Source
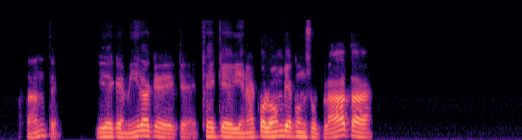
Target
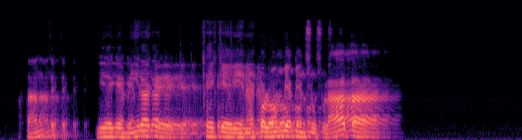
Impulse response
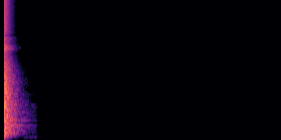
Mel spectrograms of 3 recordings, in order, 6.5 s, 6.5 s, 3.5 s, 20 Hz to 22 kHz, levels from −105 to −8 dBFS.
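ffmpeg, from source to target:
-af "aecho=1:1:136|272|408:0.501|0.115|0.0265,volume=0.668"

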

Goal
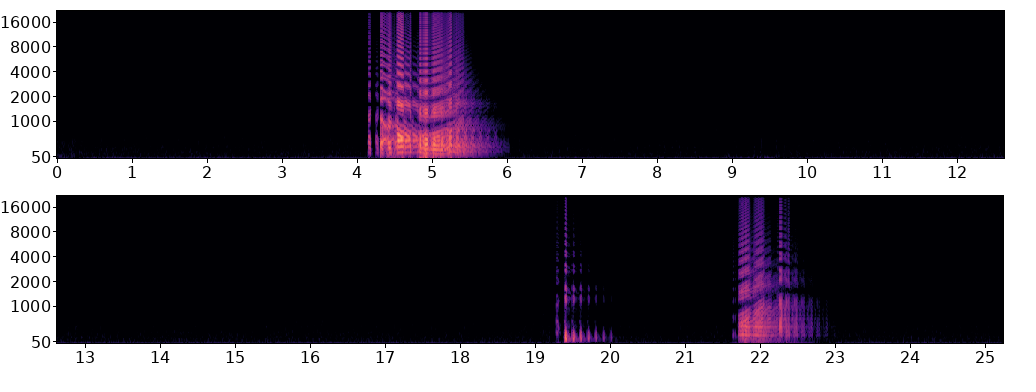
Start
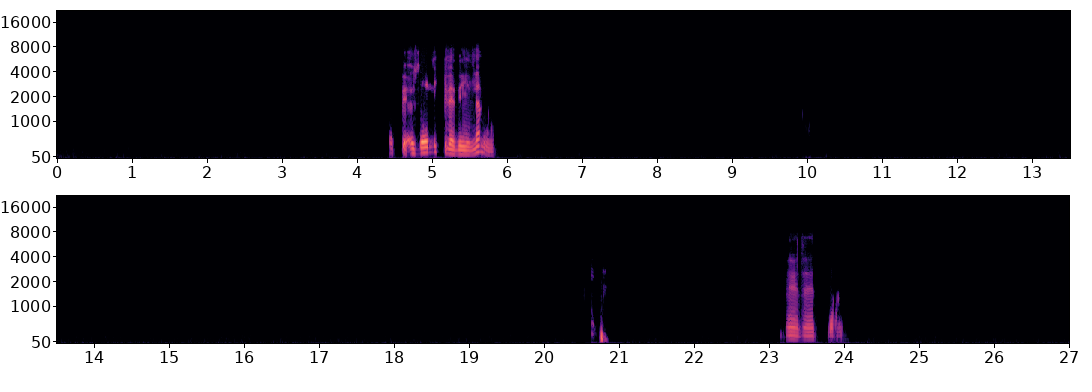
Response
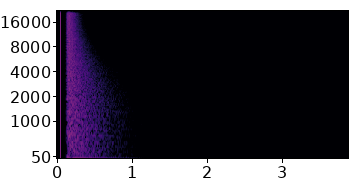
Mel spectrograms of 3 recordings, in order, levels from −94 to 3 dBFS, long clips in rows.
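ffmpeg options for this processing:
-filter_complex "[0:a]acrusher=samples=41:mix=1:aa=0.000001:lfo=1:lforange=24.6:lforate=0.62,asetrate=47187,aresample=44100,asplit=2[s0][s1];[s1]adelay=101,lowpass=f=2000:p=1,volume=0.422,asplit=2[s2][s3];[s3]adelay=101,lowpass=f=2000:p=1,volume=0.5,asplit=2[s4][s5];[s5]adelay=101,lowpass=f=2000:p=1,volume=0.5,asplit=2[s6][s7];[s7]adelay=101,lowpass=f=2000:p=1,volume=0.5,asplit=2[s8][s9];[s9]adelay=101,lowpass=f=2000:p=1,volume=0.5,asplit=2[s10][s11];[s11]adelay=101,lowpass=f=2000:p=1,volume=0.5[s12];[s0][s2][s4][s6][s8][s10][s12]amix=inputs=7:normalize=0,volume=1.19"

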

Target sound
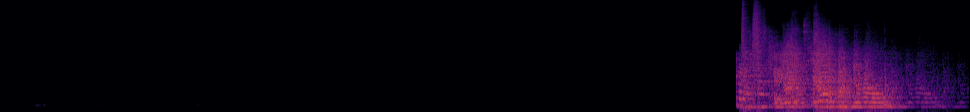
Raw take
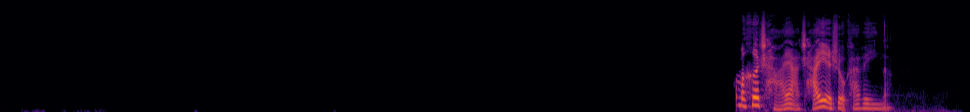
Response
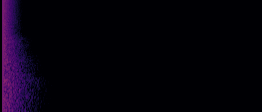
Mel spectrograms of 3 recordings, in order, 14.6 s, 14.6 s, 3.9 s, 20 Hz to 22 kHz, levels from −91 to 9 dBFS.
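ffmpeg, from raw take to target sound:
-filter_complex "[0:a]lowpass=2900,lowshelf=f=300:g=6.5,acompressor=threshold=0.0355:ratio=2.5,aeval=exprs='0.126*(cos(1*acos(clip(val(0)/0.126,-1,1)))-cos(1*PI/2))+0.0355*(cos(6*acos(clip(val(0)/0.126,-1,1)))-cos(6*PI/2))+0.02*(cos(7*acos(clip(val(0)/0.126,-1,1)))-cos(7*PI/2))':c=same,afreqshift=220,asettb=1/sr,asplit=3[s0][s1][s2];[s0]atrim=end=11.124[s3];[s1]atrim=start=11.12:end=11.62,asetpts=PTS-STARTPTS,afade=t=in:d=0.004:c=qsin,afade=t=out:st=0.496:d=0.004:c=qsin,aeval=exprs='0.0158*(abs(mod(val(0)/0.0158+3,4)-2)-1)':c=same[s4];[s2]atrim=start=11.616[s5];[s3][s4]acrossfade=d=0.004:c1=hsin:c2=qsin[s6];[s6][s5]acrossfade=d=0.004:c1=qsin:c2=hsin,flanger=delay=5.8:depth=3.9:regen=-54:speed=0.18:shape=sinusoidal,asoftclip=type=tanh:threshold=0.0168,aecho=1:1:781|1562|2343:0.133|0.0493|0.0183[s7];[1:a]atrim=start_sample=2205,asetrate=61740,aresample=44100[s8];[s7][s8]afir=irnorm=-1:irlink=0,volume=2"

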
